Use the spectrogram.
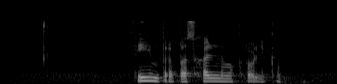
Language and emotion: Russian, neutral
